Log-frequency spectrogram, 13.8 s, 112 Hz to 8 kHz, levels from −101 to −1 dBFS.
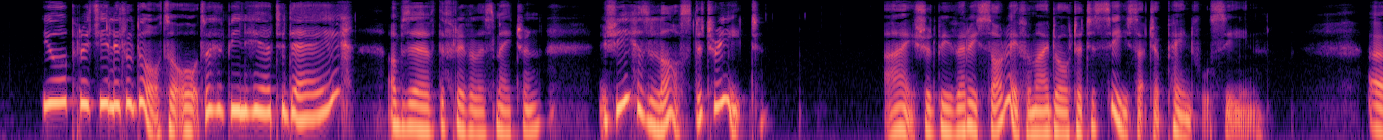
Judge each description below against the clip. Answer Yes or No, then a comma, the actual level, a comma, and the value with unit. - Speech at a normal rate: Yes, average, 160 wpm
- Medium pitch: Yes, medium, 170 Hz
